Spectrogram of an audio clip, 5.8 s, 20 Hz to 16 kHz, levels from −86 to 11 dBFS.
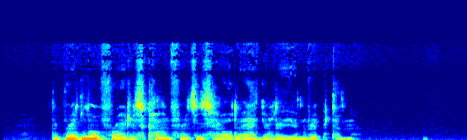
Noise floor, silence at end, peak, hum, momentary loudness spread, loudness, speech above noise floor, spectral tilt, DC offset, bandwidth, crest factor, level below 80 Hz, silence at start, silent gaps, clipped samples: -67 dBFS; 1.45 s; -4 dBFS; none; 17 LU; -22 LUFS; 46 dB; -6.5 dB/octave; under 0.1%; 11.5 kHz; 20 dB; -44 dBFS; 0.65 s; none; under 0.1%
